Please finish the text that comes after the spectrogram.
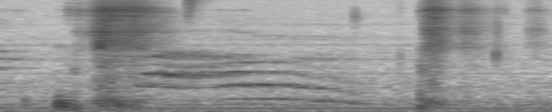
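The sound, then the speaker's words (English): A cat named Ninja Brian lets out a long, drawn-out meow with a wavering pitch, followed by a shorter cry near the end, moderately loud with no talking. “I wonder if you're going to hear that. Probably.”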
